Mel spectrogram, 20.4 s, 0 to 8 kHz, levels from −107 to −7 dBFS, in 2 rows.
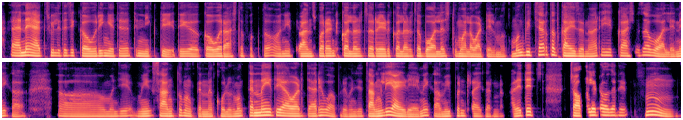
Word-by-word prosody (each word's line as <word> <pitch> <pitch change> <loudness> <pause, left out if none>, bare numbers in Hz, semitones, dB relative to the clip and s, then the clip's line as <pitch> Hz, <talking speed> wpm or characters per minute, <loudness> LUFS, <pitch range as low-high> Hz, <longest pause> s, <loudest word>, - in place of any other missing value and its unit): नाही, 150 +2 +5
एक्चुअली 145 +1 -3
त्याची 145 +1 -3
कवरिंग 130 +1 +3
येते 125 +1 -1
ना, 130 - 0
ती - - -3
निघते. 120 -1 -1 0.2
ते 120 -1 0
कव्हर 120 0 +2
असतं 115 +2 -4
फक्त 125 +2 -12
आणि 125 -3 -2
ट्रान्सपरंट 130 +2 +1
कलरचं, 125 0 +1
रेड 120 0 +3
कलरचं 120 0 0
बॉलच 115 +1 +1
तुम्हाला 115 -1 0
वाटेल 110 0 -2
मग. 105 0 -6
मग 135 +6 +2
विचारतात 185 +2 +1
काही 130 -2 +4
जण, 120 -1 -1
"अरे, 140 +5 -4
हे 160 0 -2
कशाचा 145 +5 -2
बॉल 115 -7 0
आहे?" 110 - -3
नाही 130 +4 -1
का, 105 - -5 0.6
अ, 130 - -6 0.7
म्हणजे 120 +3 -4
मी 120 +1 0
सांगतो 125 +2 +1
मग 135 -4 0
त्यांना 115 0 -1
खोलून, 115 -1 -2
मग 130 +2 +1
त्यांनाही 155 +3 +6
ते 155 -1 +5
आवडते. 125 -2 +2
"अरे 130 +5 +1
बापरे! 120 -6 -4
म्हणजे 115 +2 -4
चांगली 130 +8 +4
आयडिया 115 -7 +3
आहे, 105 - -2
नाही 150 +4 -1
का? 115 - -3
मी 115 +2 0
पण 135 0 -1
ट्राय 115 -2 -4
करणार." 110 +1 -9
आणि 130 +3 +2
तेच. 175 -3 +2 0.5
चॉकलेट 160 +5 +4
वगैरे 160 -1 +1 0.3
हं. 160 -11 +2
125 Hz, 175 wpm, -24 LUFS, 120-140 Hz, 0.7 s, त्यांनाही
